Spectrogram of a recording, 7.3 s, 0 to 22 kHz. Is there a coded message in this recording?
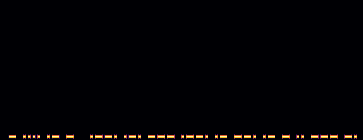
Yes: Morse code from 0.2 to 7.1 s, heard as a keyed tone, about 25 wpm, 600 Hz. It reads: THAT PROPAGATION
